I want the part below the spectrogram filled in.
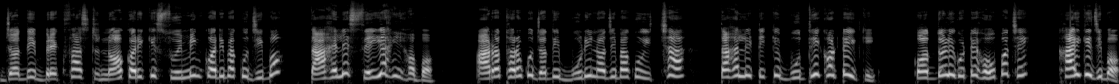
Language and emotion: Odia, angry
